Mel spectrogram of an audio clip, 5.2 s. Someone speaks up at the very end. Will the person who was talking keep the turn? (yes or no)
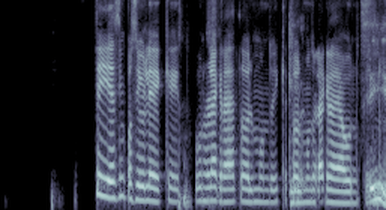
no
